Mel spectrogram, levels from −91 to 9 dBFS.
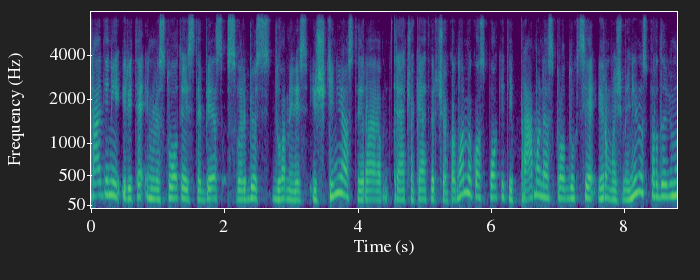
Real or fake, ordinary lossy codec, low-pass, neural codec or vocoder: real; Opus, 32 kbps; 7.2 kHz; none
